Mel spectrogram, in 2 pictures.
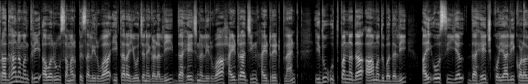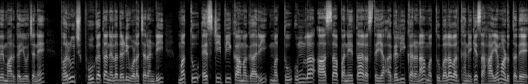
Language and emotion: Kannada, neutral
